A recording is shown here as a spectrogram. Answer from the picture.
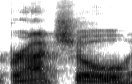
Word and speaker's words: Bracho: it is a salvino bracho or bracho as they would say his name a big Lefty who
